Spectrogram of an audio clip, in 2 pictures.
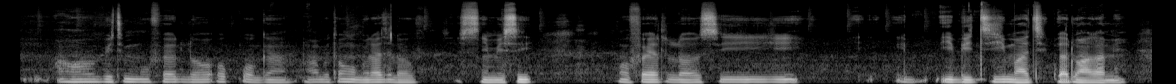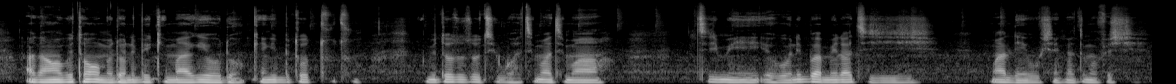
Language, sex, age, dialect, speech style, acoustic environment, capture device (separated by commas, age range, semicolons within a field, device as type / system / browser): Yoruba, male, 25-34, Nigeria - Kano, nervous, appliances, mobile / Linux / Chrome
